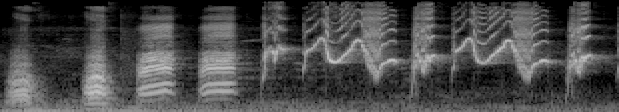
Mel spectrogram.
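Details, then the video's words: Javan myna in full song, a tutor recording to train other birds and set them singing: gravelly ribbed squawks at half-second intervals give way to bright looping whistled phrases. "Suara ocehan jalak kebo gacor"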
